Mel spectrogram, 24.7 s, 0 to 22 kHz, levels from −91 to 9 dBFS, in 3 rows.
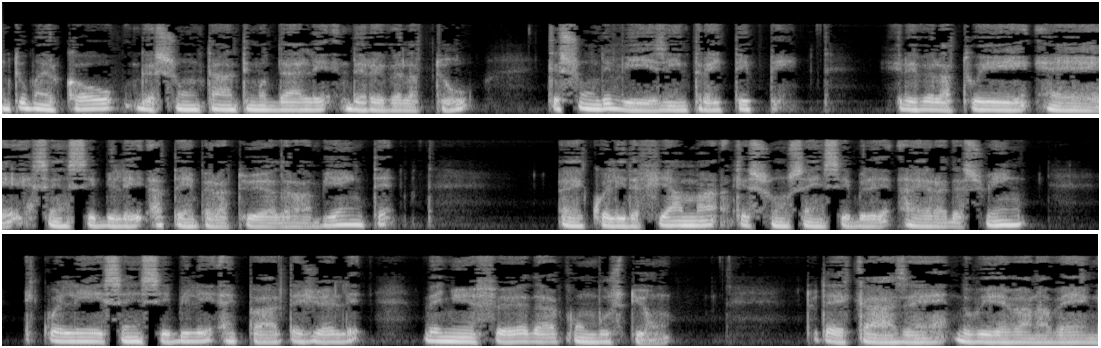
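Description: From start to finish the speech sounds dull, with nothing at all above about 10.6 kHz and the artefacts of an earlier low-bitrate encoding still present. The likely cause is low-bitrate audio saved at a high bitrate: an MP3 at something like 40 kbit/s, re-encoded as MP3 at around 192 kbit/s. The bigger file keeps the first encoder's cut-off and artefacts, and the second pass adds almost nothing.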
